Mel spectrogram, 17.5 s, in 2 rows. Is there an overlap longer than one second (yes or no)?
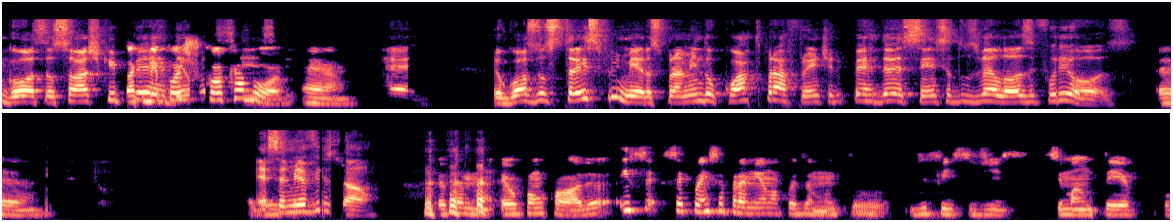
yes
